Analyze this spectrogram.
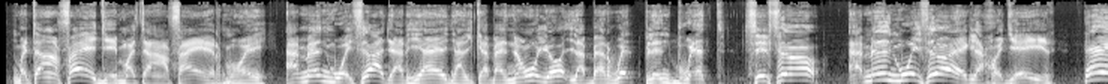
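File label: French Canada, male, voice over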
